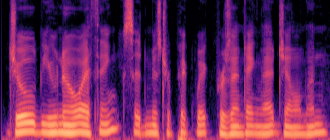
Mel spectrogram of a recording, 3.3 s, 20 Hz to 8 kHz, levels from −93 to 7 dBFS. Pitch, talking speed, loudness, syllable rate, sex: 125 Hz, 200 wpm, -15 LUFS, 5.1 syllables/s, male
